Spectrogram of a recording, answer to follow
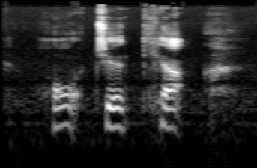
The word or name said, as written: xo'chik'-kya'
